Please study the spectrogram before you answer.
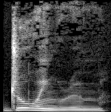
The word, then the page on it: drawing room: British English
